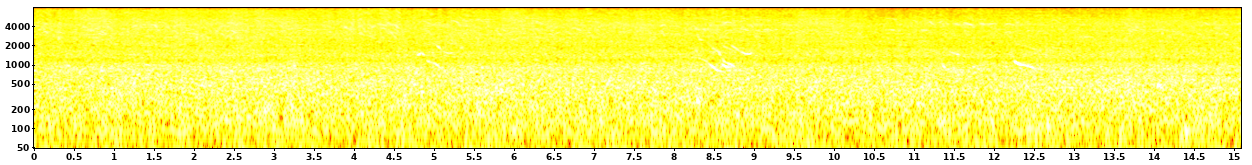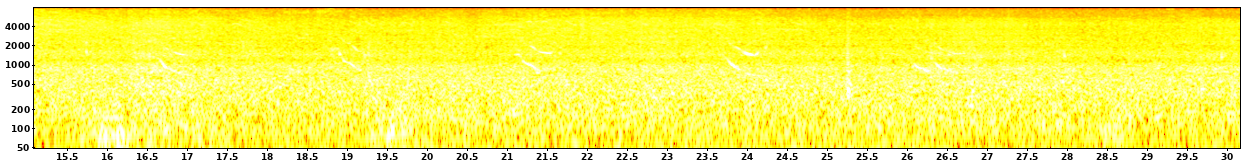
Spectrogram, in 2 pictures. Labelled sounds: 3.2	3.5	Pacific white-sided dolphin, 3.5 to 3.8 kHz
8.2	9.0	killer whale, offshore, call OFF17, 1.4 to 3.9 kHz
8.3	8.6	Pacific white-sided dolphin, 0.78 to 1.3 kHz
9.5	9.8	Pacific white-sided dolphin, 5.9 to 6.1 kHz
11.5	11.8	Pacific white-sided dolphin, 4.2 to 4.7 kHz
12.2	12.5	killer whale, offshore, call OFF17, 0.88 to 1.2 kHz
15.6	16.0	Pacific white-sided dolphin, 5.9 to 6.3 kHz
20.8	21.1	Pacific white-sided dolphin, 4.2 to 4.4 kHz
23.7	24.2	killer whale, offshore, call OFF17, 0.81 to 2.0 kHz
24.4	24.7	Pacific white-sided dolphin, 3.5 to 3.8 kHz

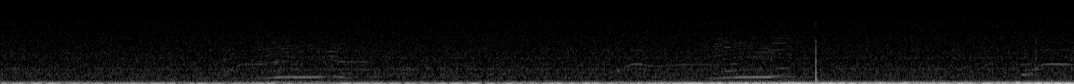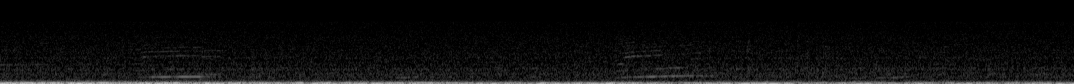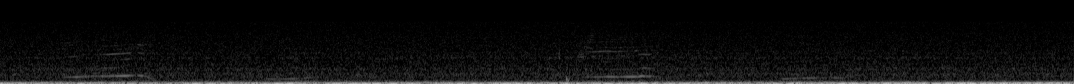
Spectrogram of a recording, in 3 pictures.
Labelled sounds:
2.4	2.7	humpback whale, 0.83 to 0.99 kHz
3.3	3.7	humpback whale, 1.0 to 1.2 kHz
10.4	10.7	humpback whale, 0.86 to 0.99 kHz
12.2	12.6	humpback whale, 1.7 to 1.8 kHz
22.5	22.8	humpback whale, 1.5 to 1.7 kHz
27.4	27.8	humpback whale, 1.7 to 1.9 kHz

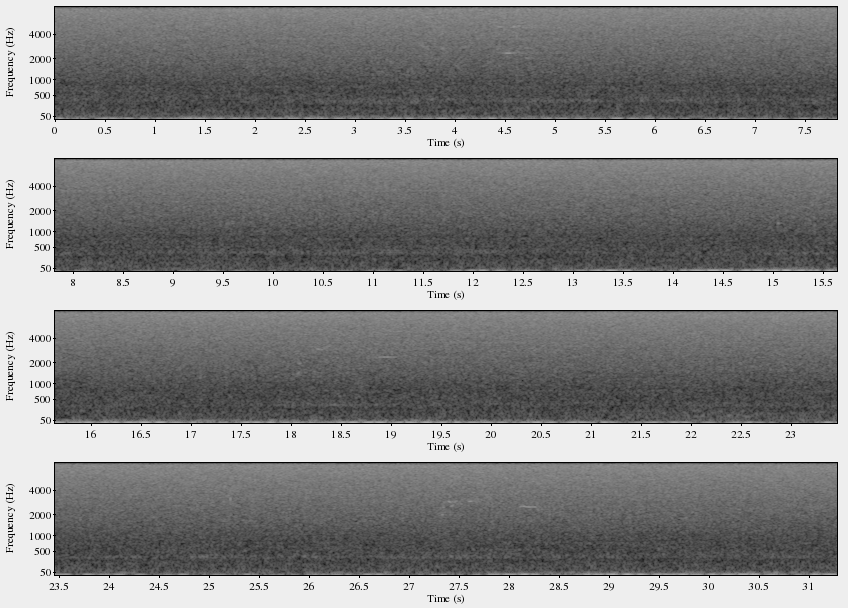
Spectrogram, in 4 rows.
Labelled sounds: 4.5	4.7	killer whale, offshore, 2.3 to 2.5 kHz

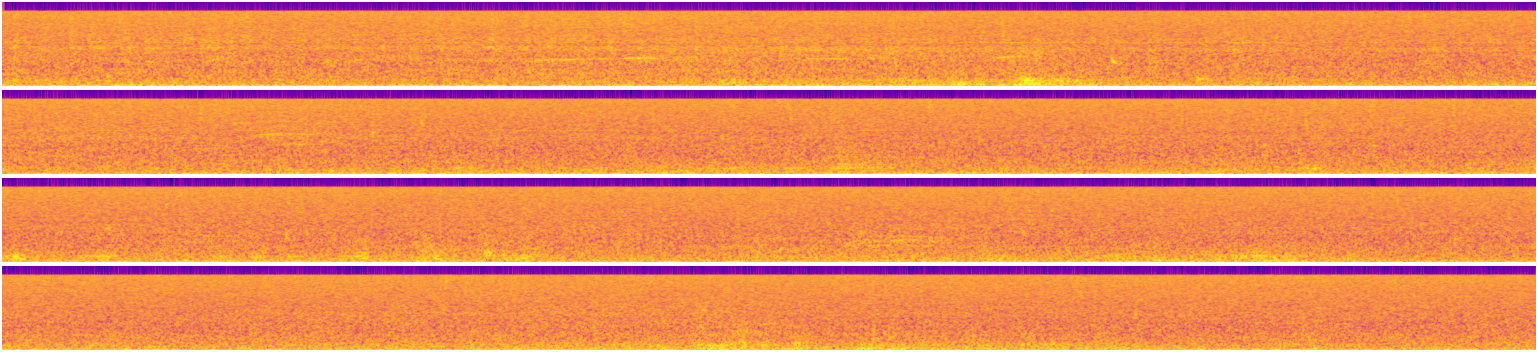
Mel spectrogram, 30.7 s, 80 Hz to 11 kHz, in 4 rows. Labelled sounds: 8.8	9.3	killer whale, 1.2 to 2.9 kHz

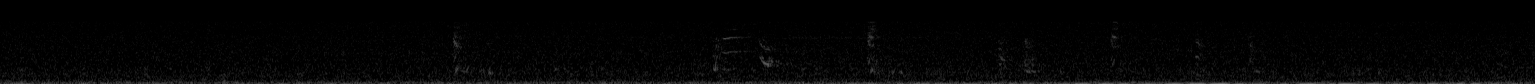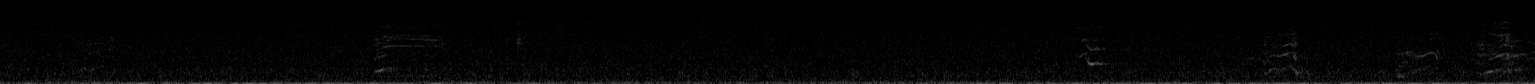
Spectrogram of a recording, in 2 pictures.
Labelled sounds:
7.2	7.9	killer whale, northern resident, 0.80 to 3.6 kHz
19.2	19.8	killer whale, northern resident, 2.1 to 3.3 kHz
28.0	28.3	killer whale, northern resident, 1.3 to 1.7 kHz
29.3	29.7	killer whale, northern resident, 1.3 to 1.8 kHz

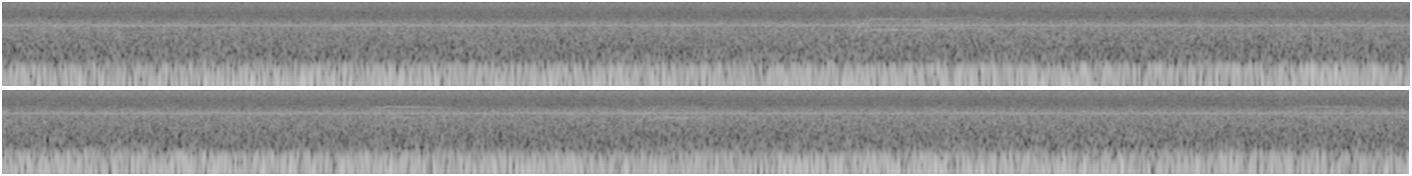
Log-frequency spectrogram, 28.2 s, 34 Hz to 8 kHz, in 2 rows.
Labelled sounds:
7.9	10.2	killer whale, offshore, 1.1 to 3.0 kHz
17.5	19.0	killer whale, offshore, 1.0 to 3.1 kHz
20.1	21.9	killer whale, offshore, 1.0 to 1.6 kHz
26.5	27.9	killer whale, offshore, 0.93 to 3.2 kHz

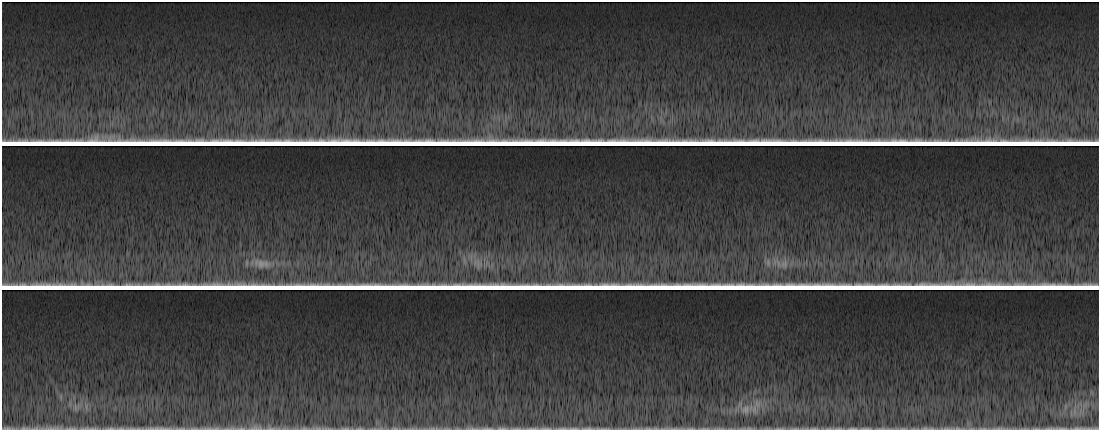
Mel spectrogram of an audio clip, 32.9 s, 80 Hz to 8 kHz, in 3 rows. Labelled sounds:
6.3	6.6	humpback whale, 0.80 to 0.90 kHz
32.7	32.9	humpback whale, 0.80 to 0.99 kHz

